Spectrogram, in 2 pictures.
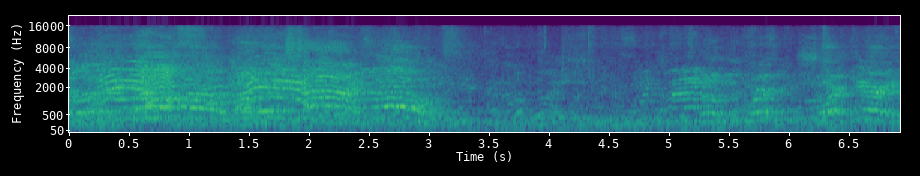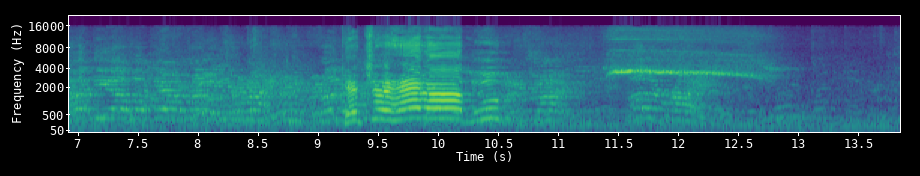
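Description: Several men and women shout and cheer loudly in a large echoing hall.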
